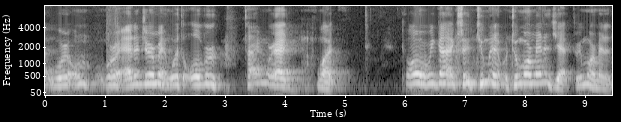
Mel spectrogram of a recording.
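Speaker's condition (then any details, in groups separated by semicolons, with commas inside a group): Cerebral palsy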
